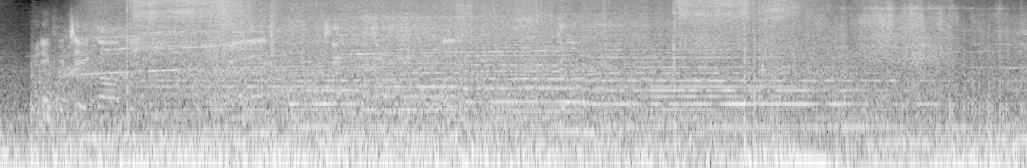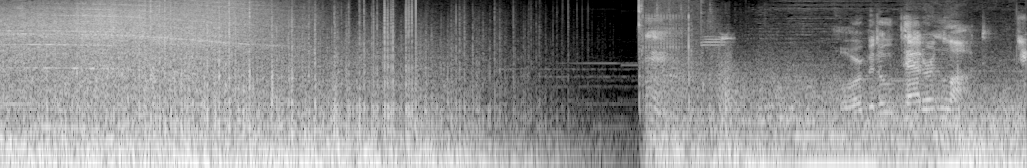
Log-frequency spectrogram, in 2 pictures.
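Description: A spaceship lifts off in Starfield with a loud, dense roar and rumble. The sound stays sustained for about fifteen seconds, then drops away sharply before the in-game noise resumes, and voices talk over it.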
